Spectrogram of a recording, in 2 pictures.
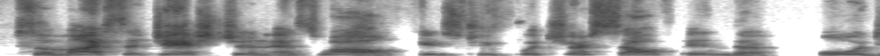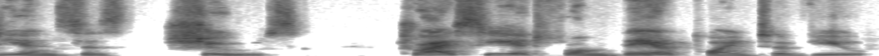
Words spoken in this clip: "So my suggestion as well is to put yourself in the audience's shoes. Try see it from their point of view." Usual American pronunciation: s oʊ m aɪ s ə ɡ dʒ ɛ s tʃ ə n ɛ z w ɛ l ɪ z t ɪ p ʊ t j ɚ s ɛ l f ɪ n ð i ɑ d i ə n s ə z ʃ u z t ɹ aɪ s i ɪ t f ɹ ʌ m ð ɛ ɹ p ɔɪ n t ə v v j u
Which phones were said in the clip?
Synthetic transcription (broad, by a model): s oʊ m aɪ s ə ɡ dʒ ɛ s tʃ ə n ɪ z w ɛ l ɪ z t ɪ p ʊ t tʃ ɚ s ɛ l f ɪ n ð i ɑ d i ə n s ə z ʃ u z t ɹ aɪ s i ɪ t f ɹ ʌ m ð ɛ ɹ p ɔɪ n t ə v v j u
